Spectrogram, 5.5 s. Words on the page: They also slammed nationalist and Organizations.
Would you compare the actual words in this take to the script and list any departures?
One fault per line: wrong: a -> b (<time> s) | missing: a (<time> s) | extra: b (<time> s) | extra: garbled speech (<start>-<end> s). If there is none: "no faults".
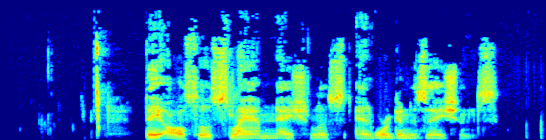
no faults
